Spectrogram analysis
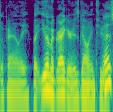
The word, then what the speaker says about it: Ewan McGregor: is playing black mask see i say his name wrong apparently but ewan mcgregor is going to that's how you say it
